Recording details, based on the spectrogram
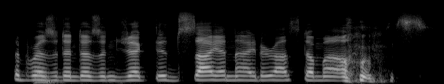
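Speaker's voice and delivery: high-pitched cartoon character voice. Making up a line in the style of the show: imitating a Rasta Mouse character. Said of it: "it's just something like".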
